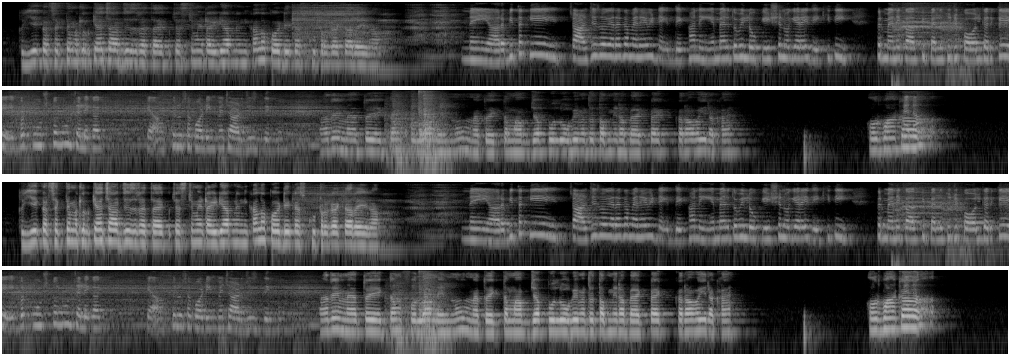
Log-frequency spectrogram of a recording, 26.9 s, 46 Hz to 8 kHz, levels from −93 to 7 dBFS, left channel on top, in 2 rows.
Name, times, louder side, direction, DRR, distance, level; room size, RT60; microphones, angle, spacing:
voice 1, 0.2-5.1 17.7-23.2 25.0-25.9, right 6 dB, 55° right, 13 dB, 0.3 m, -30 dB
sound 1, 3.9-6.4 7.3-7.5, left 4 dB, 30° left, 0.8 m, -48 dB
voice 2, 6.1-14.8 15.4-17.3 25.5-25.7, equal, 5° left, 9 dB, 0.5 m, -37 dB
sound 2, 11.9-18.1 18.5-19.4, left 2 dB, 85° left, 3.9 m, -44 dB
12.0 x 5.0 x 4.6 m, 0.70 s
head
